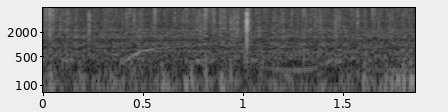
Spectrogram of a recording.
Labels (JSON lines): {"label": "biophony", "recorder": "SoundTrap 300"}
